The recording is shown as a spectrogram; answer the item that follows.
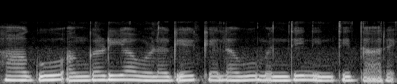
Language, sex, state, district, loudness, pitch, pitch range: Kannada, female, Karnataka, Raichur, -11 LUFS, 190 Hz, 185-200 Hz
